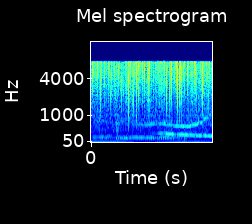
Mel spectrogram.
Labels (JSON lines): {"label": "biophony", "recorder": "SoundTrap 300"}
